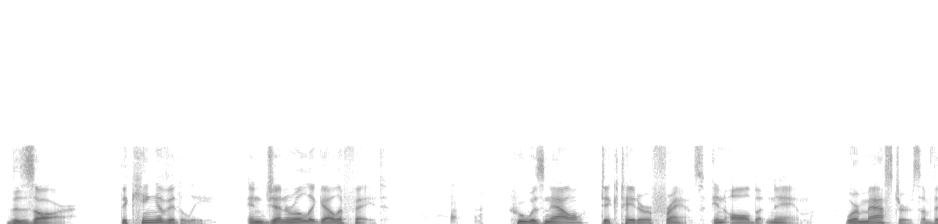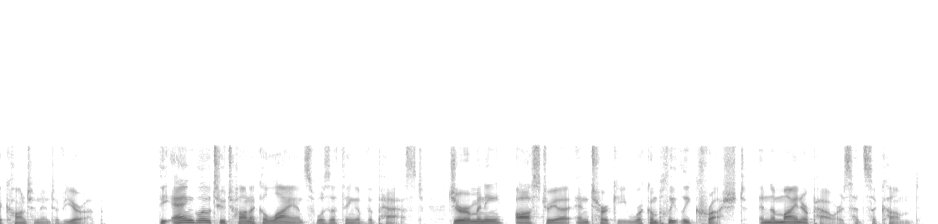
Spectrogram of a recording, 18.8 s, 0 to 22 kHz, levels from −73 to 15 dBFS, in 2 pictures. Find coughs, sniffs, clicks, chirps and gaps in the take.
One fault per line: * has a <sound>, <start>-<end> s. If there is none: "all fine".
* has a laugh, 4.2-4.9 s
